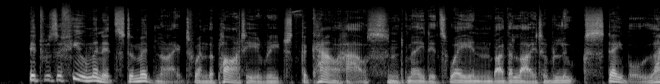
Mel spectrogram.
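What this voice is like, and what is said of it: Usual voice. Nothing is said of it.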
